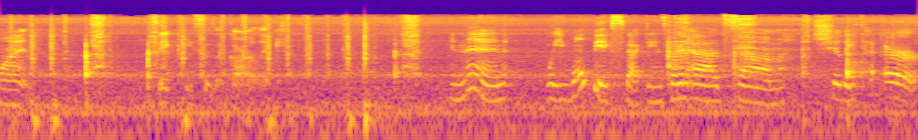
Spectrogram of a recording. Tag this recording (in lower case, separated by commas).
frying (food)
